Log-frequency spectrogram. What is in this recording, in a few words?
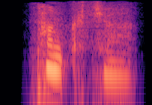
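"puncture", English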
